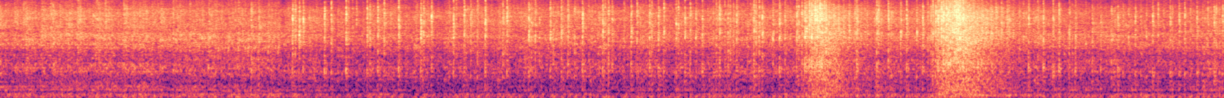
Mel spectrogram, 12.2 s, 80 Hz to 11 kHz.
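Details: No-prep drag-racing stick-shift V8 after new PAC valve spring install: previously run on four plugs, now all eight plug wires on, headers still cold on one side. Deep, even idle burble with two clean throttle blips. Valve springs seem okay; distributor index/rotor button fix expected to cure the misfire.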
